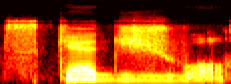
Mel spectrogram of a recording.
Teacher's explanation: You have to make a j and then your lips have to get small for the W sound, but the j kind of gets fuzzy as you round your lips for the W.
